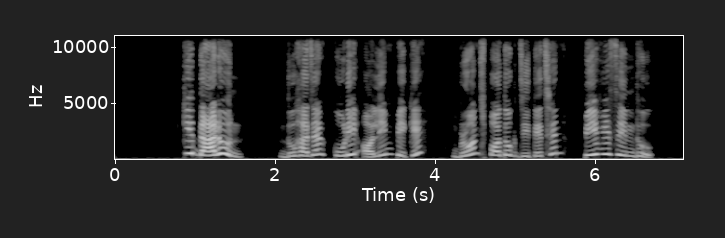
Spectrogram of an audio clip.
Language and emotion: Bengali, surprised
